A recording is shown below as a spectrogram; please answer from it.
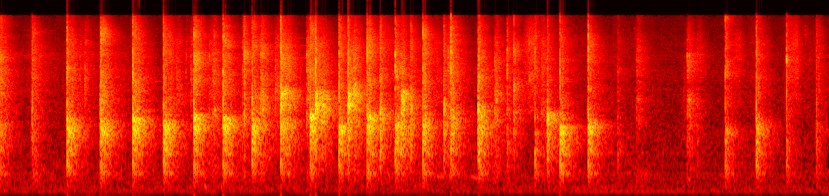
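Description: Hands clapping in a quick steady rhythm, about three claps a second, thinning to a few scattered claps near the end.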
